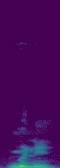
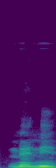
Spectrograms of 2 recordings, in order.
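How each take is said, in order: First: The first vowel is a weak 'uh' sound. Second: The first vowel is a clear 'ay' sound. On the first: The speaker calls it right. "We say" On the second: The speaker calls it wrong. "Mener is wrong"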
